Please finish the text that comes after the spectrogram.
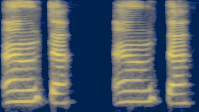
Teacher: نون ساکن کے بعد تا ہے، اخفا حقیقی غنہ کاملہ · رب موٹا پڑھا جائے گا، کیوں؟ زبر کی وجہ سے، فتح کی وجہ سے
